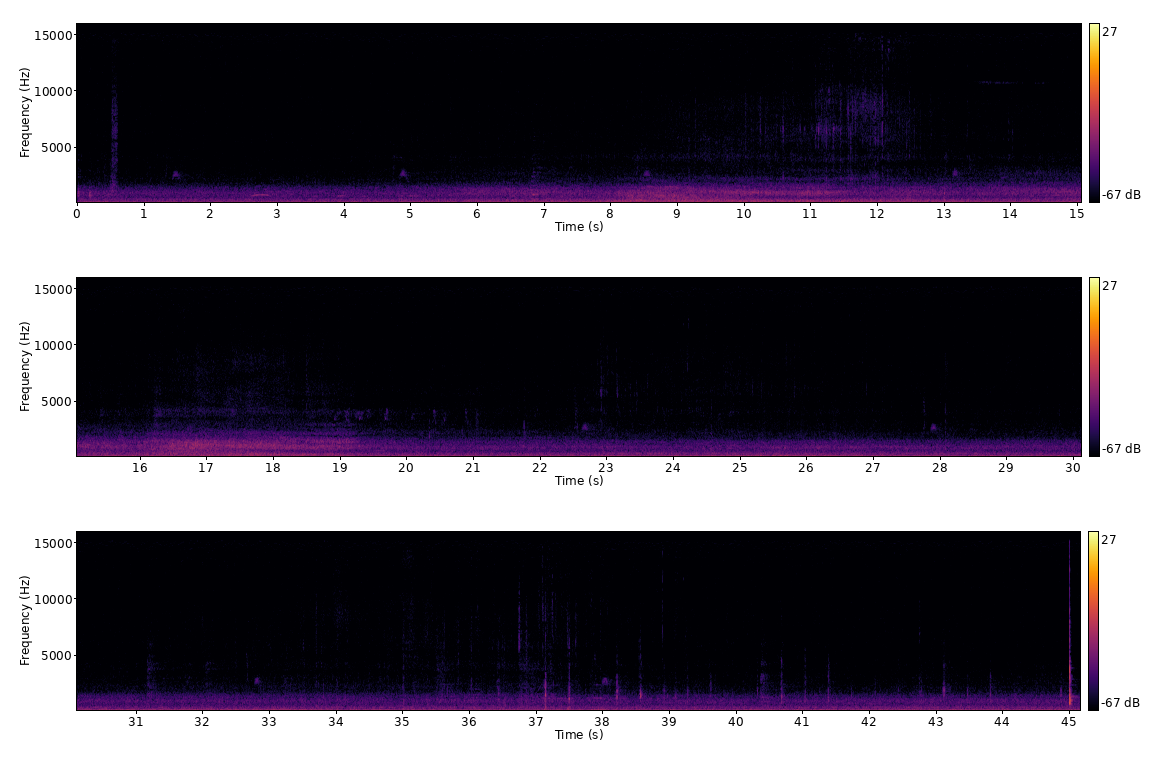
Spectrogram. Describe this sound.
Omni Ambiental Sidewalk
Ambiental, place, public, sidewalk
